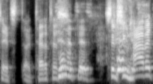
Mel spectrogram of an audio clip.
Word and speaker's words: tinnitus: Again, some people call it tinnitus. How do you pronounce it? It's tinnitus.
